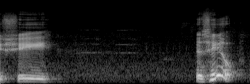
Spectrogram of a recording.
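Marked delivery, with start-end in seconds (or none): none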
